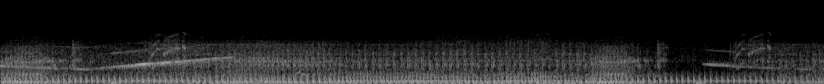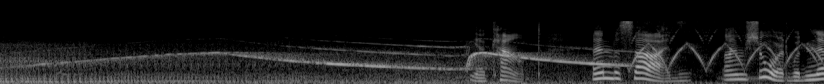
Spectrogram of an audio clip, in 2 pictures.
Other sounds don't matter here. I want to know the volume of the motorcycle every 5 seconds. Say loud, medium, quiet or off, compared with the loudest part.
loud, loud, quiet, quiet.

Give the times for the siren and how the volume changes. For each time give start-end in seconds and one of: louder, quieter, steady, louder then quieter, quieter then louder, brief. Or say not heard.
0.0-2.3 brief
7.0-16.4 louder then quieter.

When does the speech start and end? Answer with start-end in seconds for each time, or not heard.
12.9-16.4.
